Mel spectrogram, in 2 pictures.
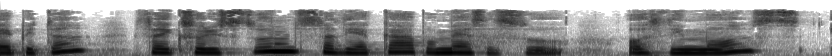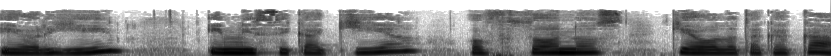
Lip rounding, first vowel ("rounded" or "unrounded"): unrounded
